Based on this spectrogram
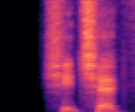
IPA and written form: ʃi ʧekt (She checked)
